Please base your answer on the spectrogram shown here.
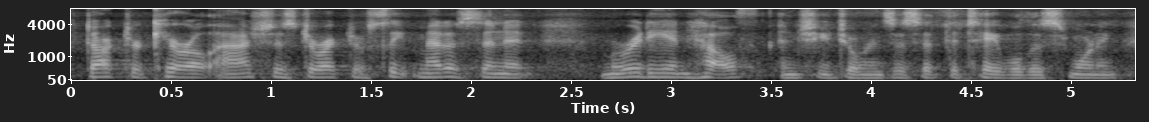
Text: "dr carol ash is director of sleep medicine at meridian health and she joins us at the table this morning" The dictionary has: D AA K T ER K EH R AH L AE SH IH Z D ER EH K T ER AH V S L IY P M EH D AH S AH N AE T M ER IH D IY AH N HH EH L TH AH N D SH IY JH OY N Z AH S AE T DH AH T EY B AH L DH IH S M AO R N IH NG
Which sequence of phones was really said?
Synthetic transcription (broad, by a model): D AA K T ER K EH R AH L AE SH IH Z D ER EH K T ER AH V S L IY P M EH D AH S AH N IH T M ER IH D IY AH N HH EH L TH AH N SH IY JH OY N Z AH S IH T DH AH T EY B L DH IH S M AO R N IH NG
